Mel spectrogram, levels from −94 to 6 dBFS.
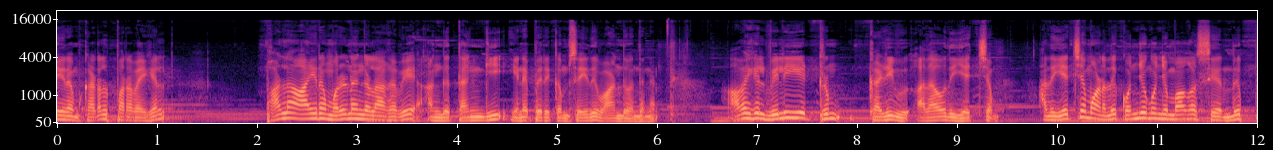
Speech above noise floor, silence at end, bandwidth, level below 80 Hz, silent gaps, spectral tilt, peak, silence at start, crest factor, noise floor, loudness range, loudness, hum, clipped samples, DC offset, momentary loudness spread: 21 dB; 0 s; 16 kHz; -46 dBFS; none; -6 dB/octave; 0 dBFS; 0 s; 16 dB; -36 dBFS; 2 LU; -16 LUFS; none; under 0.1%; under 0.1%; 11 LU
